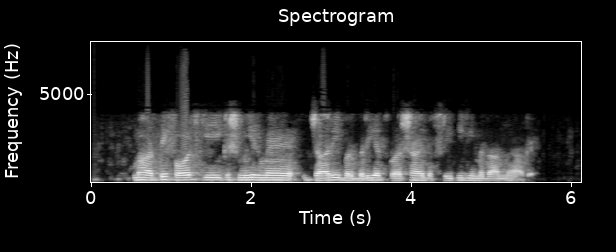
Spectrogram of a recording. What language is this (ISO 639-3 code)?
urd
